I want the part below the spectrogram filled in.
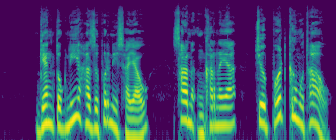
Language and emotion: Bodo, surprised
